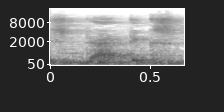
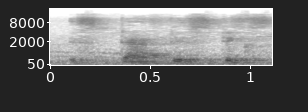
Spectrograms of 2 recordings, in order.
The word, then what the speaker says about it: statistics: देखिए, इसको प्रोनाउंस करने में जरा सा केयरफुल रहिएगा। बहुत से बच्चे स्टैटिक्स बोल देते हैं, वो गलत है। स्टैटिस्टिक्स आप पढ़ने जा रहे हैं, इसका ध्यान रखिएगा, ठीक है ना।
